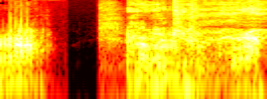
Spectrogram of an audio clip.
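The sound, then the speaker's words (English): A deep, rasping growl, loud, starts briefly, cuts to a short silence, then returns as a longer rumbling snarl that swells and fades. “Good growl, wasn't it?”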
